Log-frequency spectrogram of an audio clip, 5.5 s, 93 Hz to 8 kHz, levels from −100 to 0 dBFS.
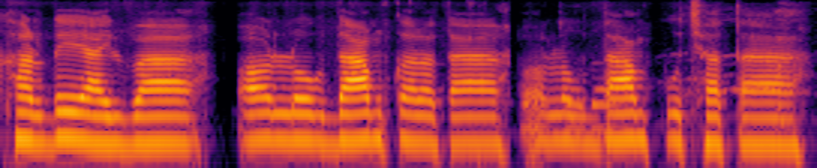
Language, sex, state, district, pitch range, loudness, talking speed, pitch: Bhojpuri, female, Uttar Pradesh, Gorakhpur, 180-195 Hz, -24 LUFS, 120 wpm, 190 Hz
